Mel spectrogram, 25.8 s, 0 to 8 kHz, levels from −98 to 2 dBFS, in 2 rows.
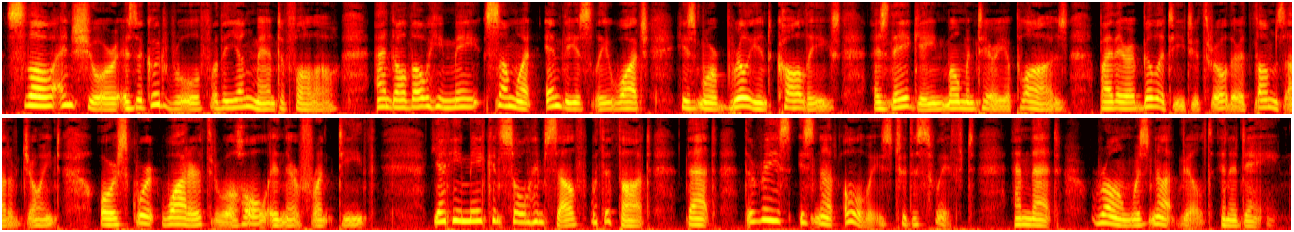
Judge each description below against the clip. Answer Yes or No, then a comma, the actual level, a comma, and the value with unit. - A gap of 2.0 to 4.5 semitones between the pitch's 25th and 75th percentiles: No, average, 5.3 semitones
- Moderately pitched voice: Yes, medium, 175 Hz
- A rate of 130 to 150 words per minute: No, average, 175 wpm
